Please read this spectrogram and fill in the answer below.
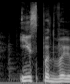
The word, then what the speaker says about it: исподволь: Исподволь вызывает вопросы и с ударением, и со значением, и с происхождением. Значит, ударение на первом слоге, без вариантов.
